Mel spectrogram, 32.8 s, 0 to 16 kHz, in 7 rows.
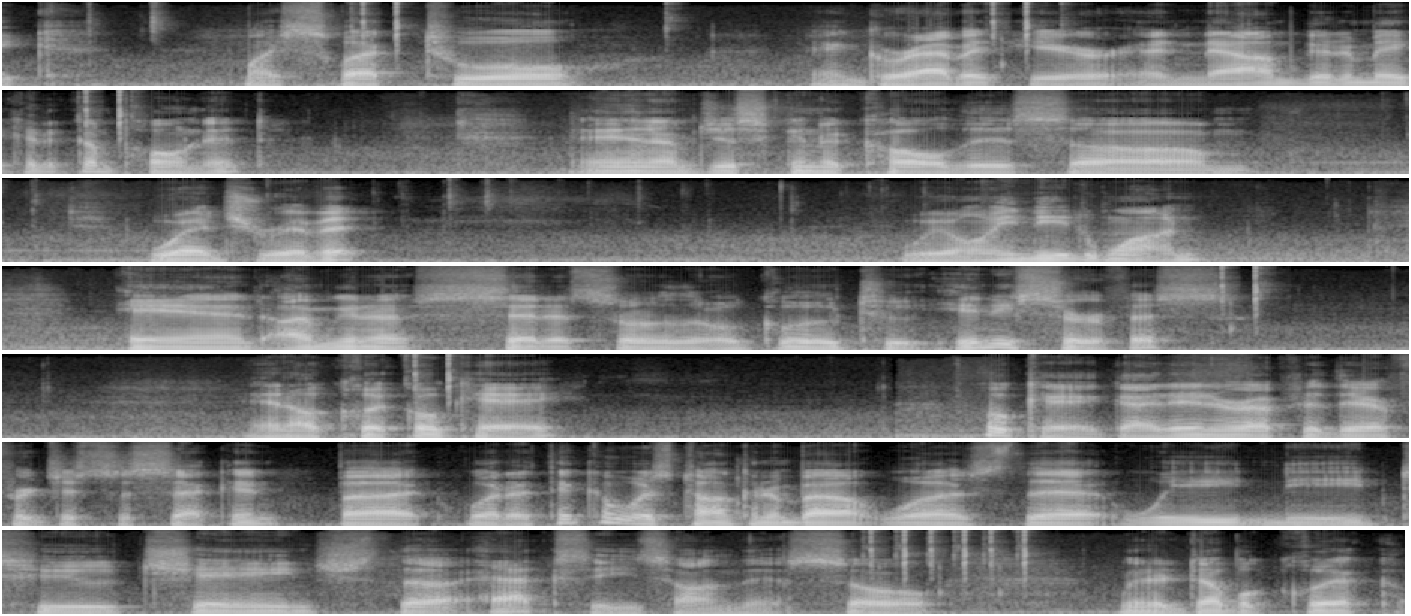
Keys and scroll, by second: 0.2 space, 9.0-13.1 typing.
